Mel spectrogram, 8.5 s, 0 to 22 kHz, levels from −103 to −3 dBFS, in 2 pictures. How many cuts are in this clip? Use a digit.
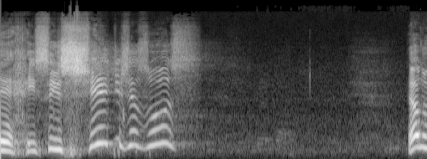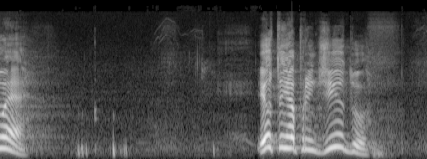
0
